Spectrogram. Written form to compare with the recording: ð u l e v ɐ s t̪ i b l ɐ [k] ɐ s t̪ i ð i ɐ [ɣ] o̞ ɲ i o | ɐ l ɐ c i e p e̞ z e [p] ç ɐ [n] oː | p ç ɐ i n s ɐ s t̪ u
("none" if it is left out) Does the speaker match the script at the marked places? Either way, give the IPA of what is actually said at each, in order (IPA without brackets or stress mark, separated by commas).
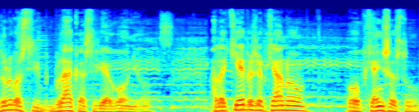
k, ɣ, p, n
